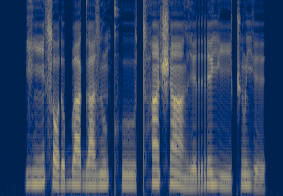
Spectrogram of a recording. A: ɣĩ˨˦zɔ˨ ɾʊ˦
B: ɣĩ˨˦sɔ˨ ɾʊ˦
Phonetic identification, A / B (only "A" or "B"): B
